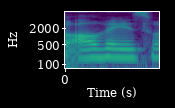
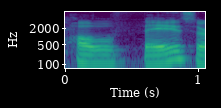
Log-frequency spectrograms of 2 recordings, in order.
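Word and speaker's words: Alvvays: I heard Always, but the reason we're arguing is because the band's name is spelled Alvvaways, which is a way that they wanted to just I wasn't sure if that was a typographic thing that was supposed to be pronounced like a W because the two V's next to each other looked like a W.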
